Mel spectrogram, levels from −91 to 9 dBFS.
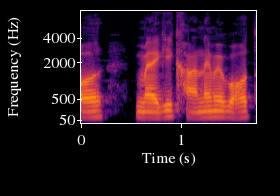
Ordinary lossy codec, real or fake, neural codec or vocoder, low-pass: none; real; none; none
